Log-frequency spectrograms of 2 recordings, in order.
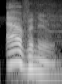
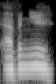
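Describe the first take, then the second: First: The stress is on the first syllable. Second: The stress is on the last syllable. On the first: The speaker calls it right. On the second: The speaker calls it wrong.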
